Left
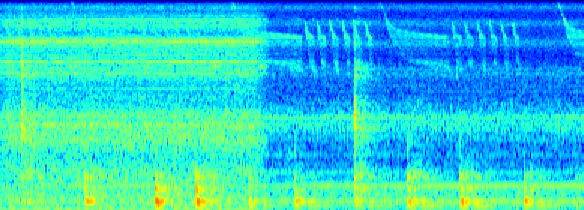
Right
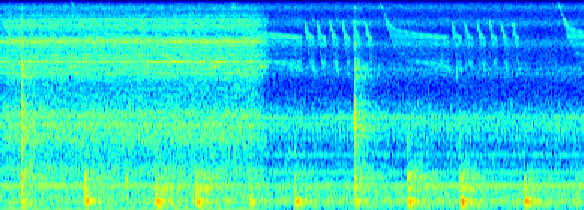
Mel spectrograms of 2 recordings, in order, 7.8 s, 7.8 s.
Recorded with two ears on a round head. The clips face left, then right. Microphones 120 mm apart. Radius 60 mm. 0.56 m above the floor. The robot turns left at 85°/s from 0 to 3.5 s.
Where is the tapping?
65° right (ahead or behind), 1.3 m; by 7.7 s centre (ahead or behind), 1.3 m.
